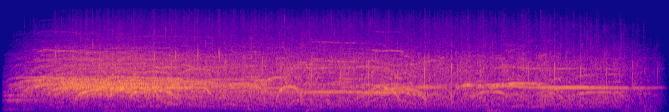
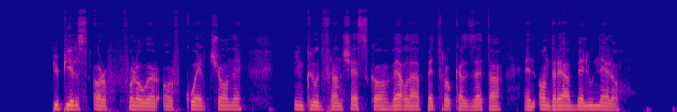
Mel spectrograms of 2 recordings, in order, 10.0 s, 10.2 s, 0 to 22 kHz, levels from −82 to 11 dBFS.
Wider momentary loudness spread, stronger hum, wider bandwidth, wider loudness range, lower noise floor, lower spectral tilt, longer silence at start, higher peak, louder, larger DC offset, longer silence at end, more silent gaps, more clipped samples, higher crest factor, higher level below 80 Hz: first, 12 LU vs 8 LU; neither; about the same, 16 kHz vs 16 kHz; first, 7 LU vs 2 LU; second, -41 dBFS vs -62 dBFS; second, -1.5 dB/octave vs -6.5 dB/octave; second, 0.05 s vs 0.8 s; first, -4 dBFS vs -14 dBFS; first, -20 LUFS vs -30 LUFS; neither; second, 0.2 s vs 0.85 s; neither; neither; about the same, 16 dB vs 18 dB; about the same, -64 dBFS vs -62 dBFS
